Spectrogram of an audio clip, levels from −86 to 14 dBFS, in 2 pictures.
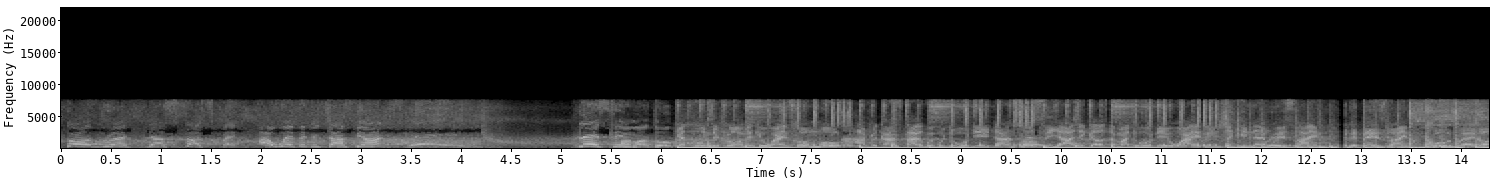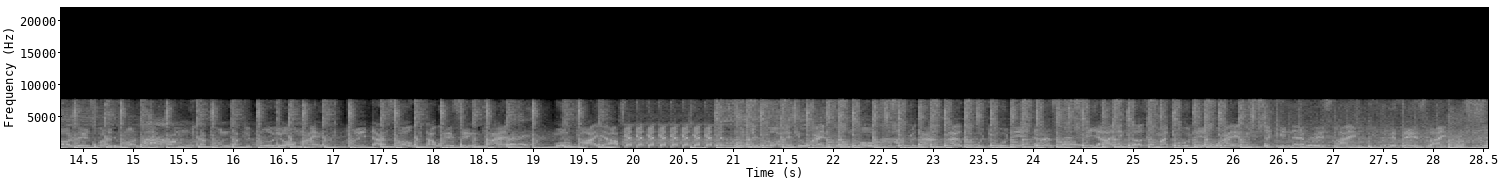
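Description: From 0.70 to 0.84 s, 1.16 to 1.24 s, 1.82 to 1.96 s and 4.20 to 5.18 s, the background is replaced by comfort noise. The sender likely stopped transmitting in these pauses, and the receiver filled them with synthetic noise. The real background sits about 22 to 23 dB below the loud passages. The substitute is smoother and quieter, by about 2, 2, 1 and 4 dB respectively, with the longest patch lasting 980 ms. On a spectrogram, each patch shows as a uniform, textureless band, slightly dimmer than the surrounding background.

At 5.14 to 5.18 s, the sound returning after that long pause has its onset clipped by the voice detector. The detector was likely slow to register the restart, so the first 40 ms were never sent and comfort noise plays in their place. The sound therefore begins abruptly, without its soft rise. In the waveform, the envelope jumps straight from low noise to full amplitude rather than ramping up.

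Between 12.66 and 12.83 s, the sound is chopped by the voice detector. Transmission likely switched off and on more than once, so 67 ms in total are replaced by fill, leaving more than one short hole. A spectrogram shows the energy broken by narrow gaps of flat noise.

From 13.63 to 13.71 s, the sound is dropped by the voice detector. The detector likely treated 80 ms of it as background and stopped sending, so steady comfort noise stands in until sending resumes. The waveform shows a brief flat, noise-only stretch cut into the sound, with no harmonic structure on the spectrogram.

Throughout the clip, the spectrogram is empty above 8 kHz, which fits the G.722 wideband codec at 64 kbps on this call path.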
